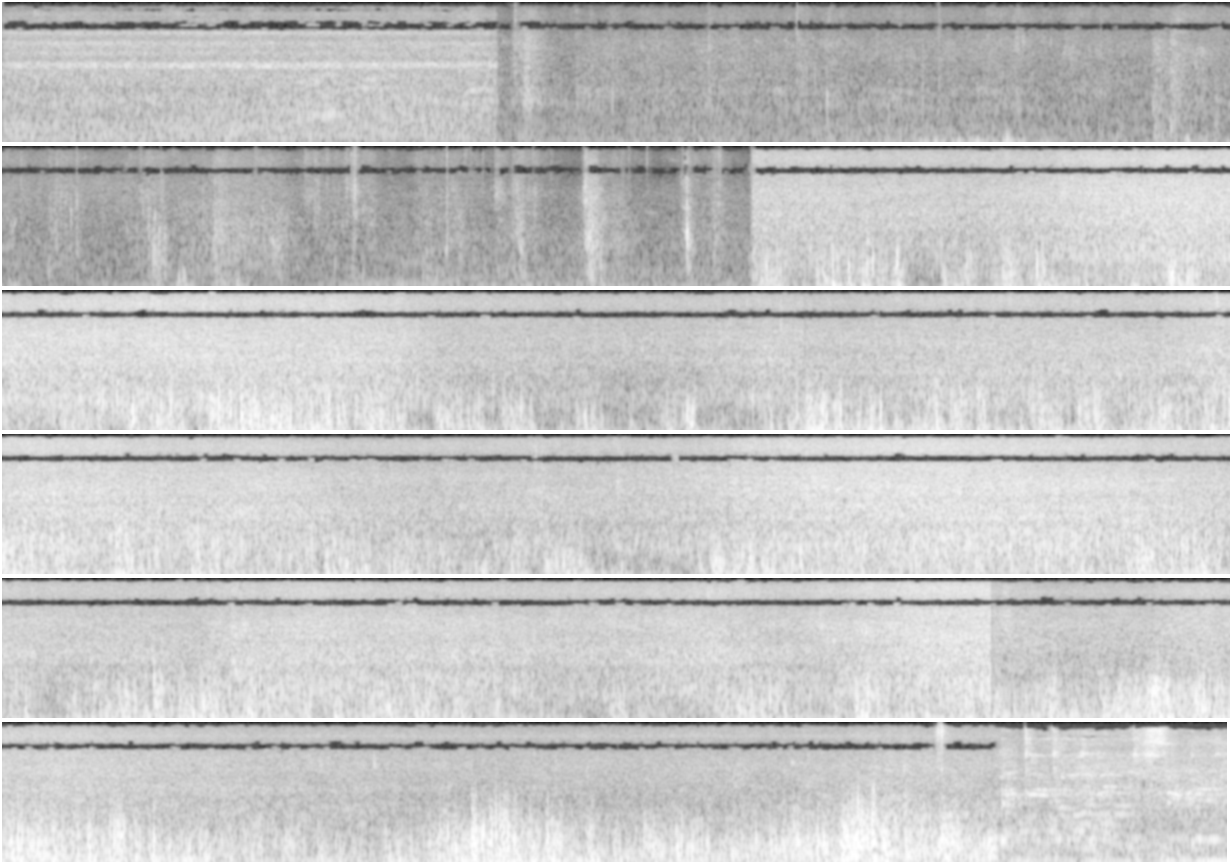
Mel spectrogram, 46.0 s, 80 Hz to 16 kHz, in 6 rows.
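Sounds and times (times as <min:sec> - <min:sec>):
wind buffeting microphone: 0:05.6 - 0:08.0, 0:12.4 - 0:44.6
small waves washing ashore: 0:12.4 - 0:44.6.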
